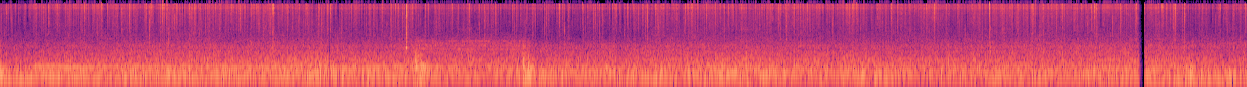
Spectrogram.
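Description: Steady low road rumble and tire drone inside a Toyota Avalon cruising along, continuous and even for the whole stretch, with a brief soft thump midway and a momentary dip near the end.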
